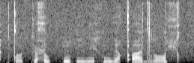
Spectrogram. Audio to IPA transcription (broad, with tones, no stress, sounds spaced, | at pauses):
tˤ æ̃˦ kː ʏ˦ ħ u˦ pː ũ˦ p ĩ˨ n ẽ˨ h ũ˨ w e˨ qʼ æ˦ d r ɔ˦ ç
